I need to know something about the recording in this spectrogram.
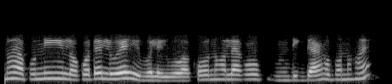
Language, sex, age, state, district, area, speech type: Assamese, female, 18-30, Assam, Lakhimpur, urban, conversation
